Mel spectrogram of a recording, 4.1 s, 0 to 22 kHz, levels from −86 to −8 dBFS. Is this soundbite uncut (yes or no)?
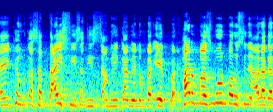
no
